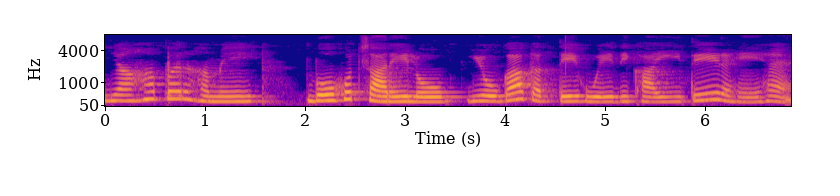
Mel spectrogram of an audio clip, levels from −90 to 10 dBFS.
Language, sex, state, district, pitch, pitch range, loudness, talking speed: Hindi, male, Punjab, Fazilka, 220 Hz, 205-245 Hz, -17 LUFS, 115 wpm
